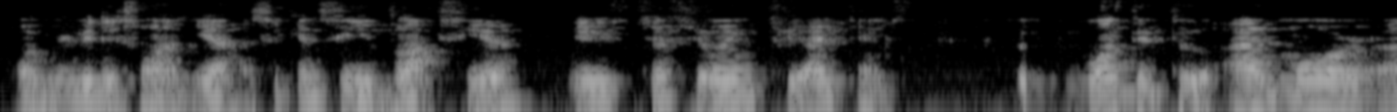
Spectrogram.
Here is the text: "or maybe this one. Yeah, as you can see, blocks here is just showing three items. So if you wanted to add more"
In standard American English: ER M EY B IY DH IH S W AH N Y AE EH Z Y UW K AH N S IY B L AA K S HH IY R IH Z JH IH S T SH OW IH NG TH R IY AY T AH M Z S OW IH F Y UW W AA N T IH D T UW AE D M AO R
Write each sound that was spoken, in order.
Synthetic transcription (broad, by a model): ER M EY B IY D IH S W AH N Y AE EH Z Y UW K AH N S IY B L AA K S HH IY R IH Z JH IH S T SH OW IH NG T R IY AY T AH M S OW IH F Y UW W AA N T IH D T UW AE D M AO R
